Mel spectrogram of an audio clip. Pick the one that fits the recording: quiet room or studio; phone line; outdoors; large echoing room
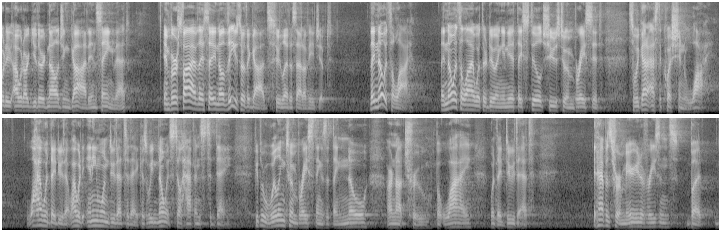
large echoing room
